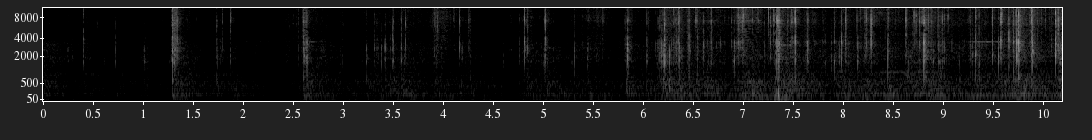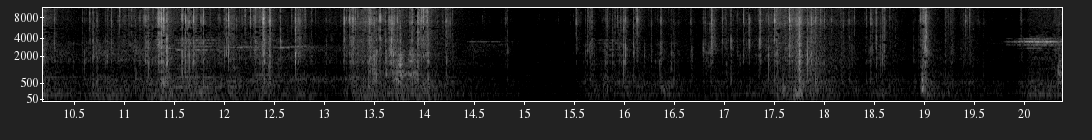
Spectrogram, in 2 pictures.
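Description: Faint crinkling and tearing of clear tape and paper as small handmade paper items are unwrapped by hand. Irregular rustles and little clicks come busiest in the middle and again near the end.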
